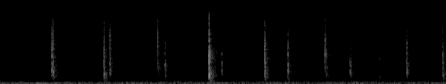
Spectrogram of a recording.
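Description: Faint footsteps of shoes on a hard floor: sharp, unevenly spaced taps, about two to three a second.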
